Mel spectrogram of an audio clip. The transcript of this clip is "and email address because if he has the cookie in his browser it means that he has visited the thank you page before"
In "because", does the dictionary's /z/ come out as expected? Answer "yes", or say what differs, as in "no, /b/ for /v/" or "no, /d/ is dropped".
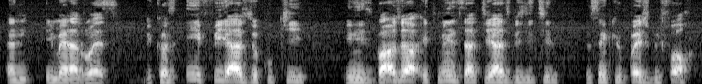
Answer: yes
